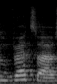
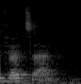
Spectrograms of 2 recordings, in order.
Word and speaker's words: Wrocław: I was still calling it Wrocław because Wrocław is how it's spelled. Like, if you're looking at it in English, it's Wrocław. But then in Polish, you don't call it Wrocław. You have to call it Wrocław.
